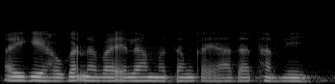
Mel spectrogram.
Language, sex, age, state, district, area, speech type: Manipuri, female, 45-60, Manipur, Churachandpur, urban, read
